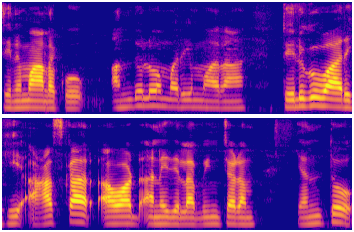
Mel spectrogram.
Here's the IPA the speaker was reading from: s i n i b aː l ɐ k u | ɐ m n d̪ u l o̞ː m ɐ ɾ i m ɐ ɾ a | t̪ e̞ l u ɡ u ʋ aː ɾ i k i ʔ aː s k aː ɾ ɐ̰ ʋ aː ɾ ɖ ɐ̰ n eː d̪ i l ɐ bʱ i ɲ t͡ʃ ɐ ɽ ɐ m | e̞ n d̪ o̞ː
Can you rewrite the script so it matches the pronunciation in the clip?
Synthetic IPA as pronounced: s i n i m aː l ɐ k u | ɐ n d̪ u l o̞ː m ɐ ɾ i m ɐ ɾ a | t̪ e̞ l u ɡ u ʋ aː ɾ i k i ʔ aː s k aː ɾ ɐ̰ ʋ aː ɾ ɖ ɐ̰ n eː d̪ i l ɐ bʱ i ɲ t͡ʃ ɐ ɽ ɐ m | e̞ n t̪ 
